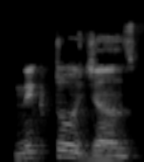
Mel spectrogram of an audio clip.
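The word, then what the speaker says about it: pnictogens: निक्टोजन्स, P silent है इसमें। पी क्या है इसमें? साइलेंट है।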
